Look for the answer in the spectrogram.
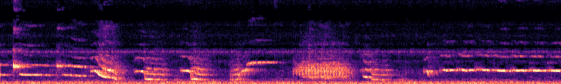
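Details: A young Malinois canary's maturing song: a series of whistled notes sliding downward, a short dense rolled burst, then a long steady whistle, with a constant low hum beneath.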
